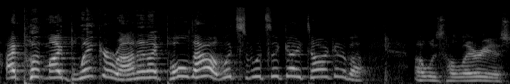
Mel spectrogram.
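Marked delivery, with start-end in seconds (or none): 0.1-3.7 high-pitched indignant self-justifying; worked-up retold protest; mock defensive. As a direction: re-enact protesting your innocence. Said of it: "kinda defending myself".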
